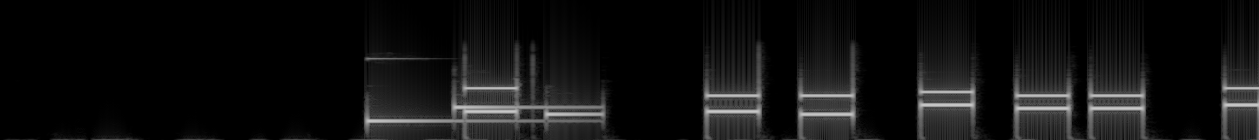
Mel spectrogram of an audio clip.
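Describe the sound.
Telephone keypad tones entering a conference call access code: a quick cluster of overlapping beeps, then six evenly spaced two-tone presses, loud and clean with no voices.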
